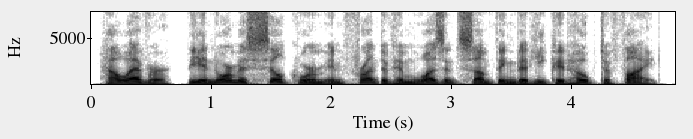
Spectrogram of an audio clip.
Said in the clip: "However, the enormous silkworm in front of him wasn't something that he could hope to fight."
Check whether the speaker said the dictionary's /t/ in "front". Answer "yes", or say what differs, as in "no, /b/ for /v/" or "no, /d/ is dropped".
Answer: yes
